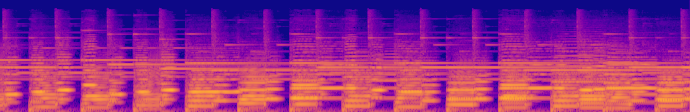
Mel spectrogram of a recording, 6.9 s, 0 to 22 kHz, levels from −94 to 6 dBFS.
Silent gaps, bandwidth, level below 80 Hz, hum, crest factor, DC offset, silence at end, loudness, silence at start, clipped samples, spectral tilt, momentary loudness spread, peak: none; 16 kHz; -40 dBFS; none; 14 dB; 0.1%; 0 s; -18 LUFS; 0 s; under 0.1%; -5.5 dB/octave; 4 LU; -4 dBFS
